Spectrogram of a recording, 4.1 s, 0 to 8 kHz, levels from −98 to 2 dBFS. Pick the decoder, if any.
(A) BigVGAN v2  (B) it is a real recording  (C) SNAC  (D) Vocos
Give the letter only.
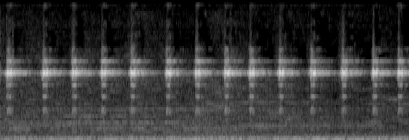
D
